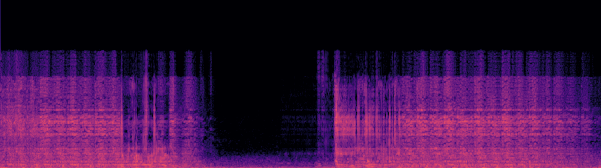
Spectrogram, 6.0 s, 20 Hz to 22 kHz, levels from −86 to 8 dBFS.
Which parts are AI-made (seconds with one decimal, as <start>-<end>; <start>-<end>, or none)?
1.2-1.7; 2.8-4.0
